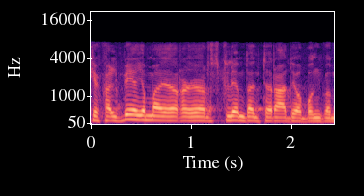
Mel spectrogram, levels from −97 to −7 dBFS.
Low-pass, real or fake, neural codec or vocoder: 7.2 kHz; fake; codec, 16 kHz, 4 kbps, X-Codec, HuBERT features, trained on LibriSpeech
